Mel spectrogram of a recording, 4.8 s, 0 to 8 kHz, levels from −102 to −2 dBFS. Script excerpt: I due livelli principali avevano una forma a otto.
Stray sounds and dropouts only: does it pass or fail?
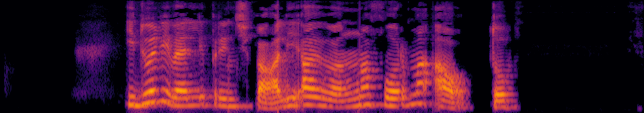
pass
